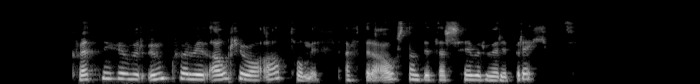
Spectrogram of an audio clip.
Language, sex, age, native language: Icelandic, female, 30-39, Icelandic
